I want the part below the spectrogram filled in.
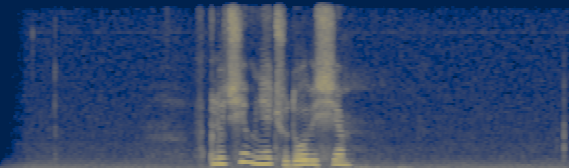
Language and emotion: Russian, neutral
